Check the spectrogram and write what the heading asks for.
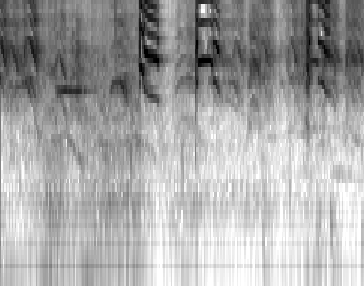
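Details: White male and green ringneck parakeets in talking mode: soft, wavering chatter and a thin drawn whistle, then three loud, harsh, ringing squawks at about one-second gaps.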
